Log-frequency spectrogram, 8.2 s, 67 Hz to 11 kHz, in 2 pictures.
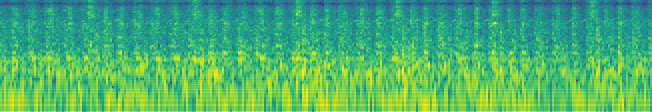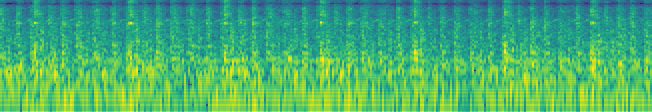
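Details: Volvo FH600 truck, 16-litre D16 diesel, after repair for cylinder rust and a bent valve: steady idle with an even, light ticking of about 100 a minute and no knocks or misses. Normal idle.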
